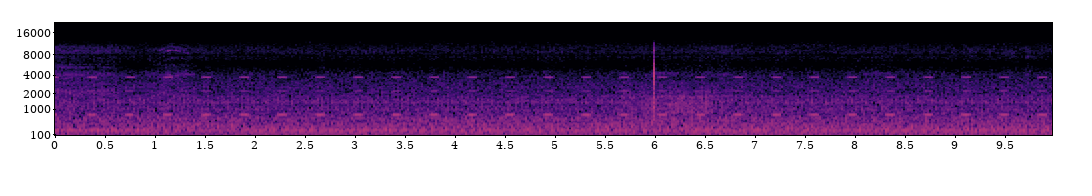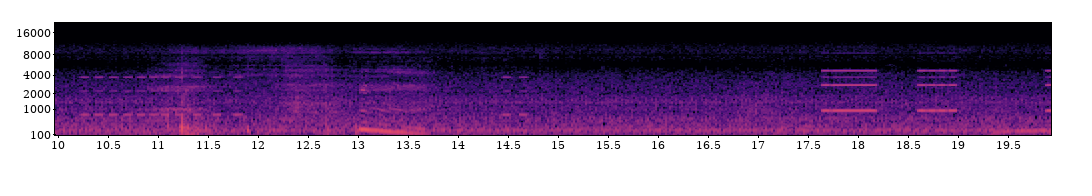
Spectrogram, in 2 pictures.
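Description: A car engine idles steadily.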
